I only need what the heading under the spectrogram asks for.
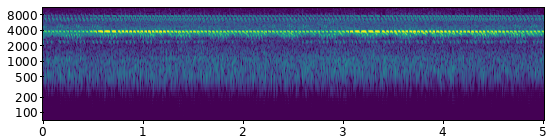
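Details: Closer crickets, bell crickets and field crickets, at Narita, Chiba Prefecture, Japan, recorded on a TASCAM Portacapture X8: clear, pure ringing trills surging twice in loud pulsed bursts over a constant high shimmering chorus.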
